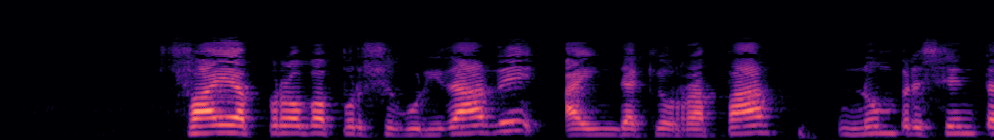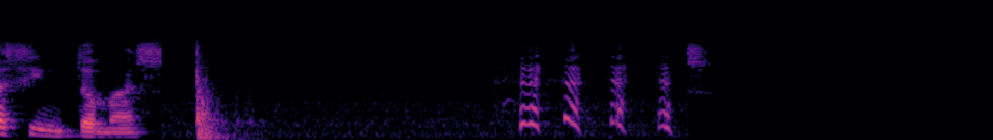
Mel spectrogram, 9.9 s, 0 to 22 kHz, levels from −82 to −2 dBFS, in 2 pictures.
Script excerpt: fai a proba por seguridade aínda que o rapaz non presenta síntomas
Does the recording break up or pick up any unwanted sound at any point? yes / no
yes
